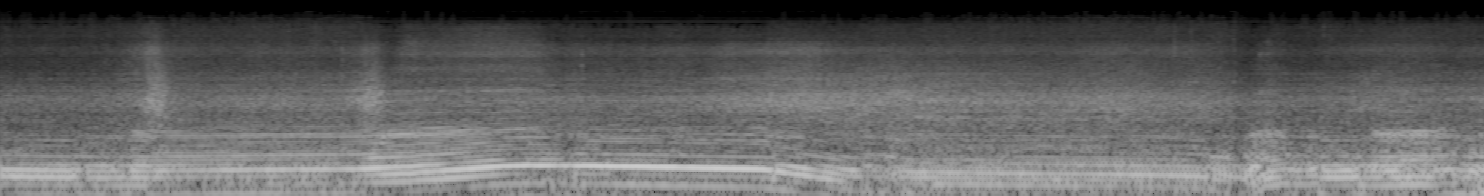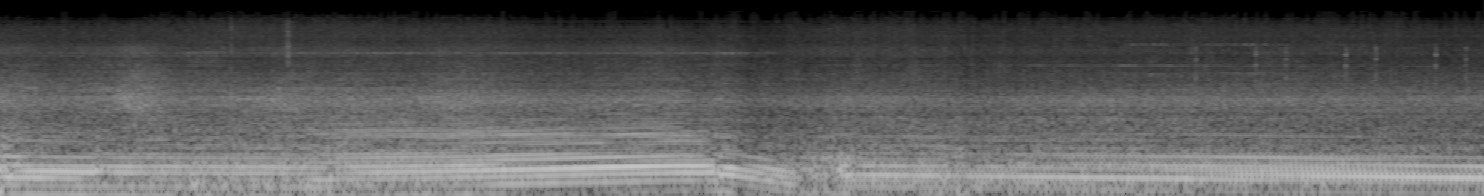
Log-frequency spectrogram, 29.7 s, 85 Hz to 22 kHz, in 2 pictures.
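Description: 2019 Ford Mustang GT's 5.0-litre V8 heard from inside the cabin while driving, its note rising as the car accelerates a few seconds in and again before the twenty-second mark, dropping back each time the throttle eases, over steady road noise.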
